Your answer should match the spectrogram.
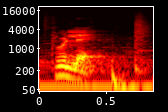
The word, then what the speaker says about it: poulet: Peito de frango, filet de poulet, filet, não pronuncia o T, de, poulet, poulet ou poulet. Então, depende da região. Poulet, não pronuncia o T também.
